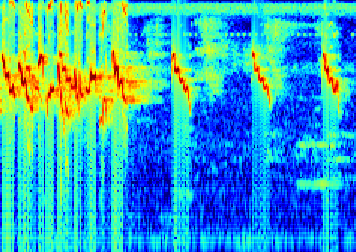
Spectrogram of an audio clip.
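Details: Javan white-eye song played as a lure for lazy white-eyes: an opening second of rapid, tumbling high twitter, then three isolated downward-slurred chirps spaced under a second apart in near silence.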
